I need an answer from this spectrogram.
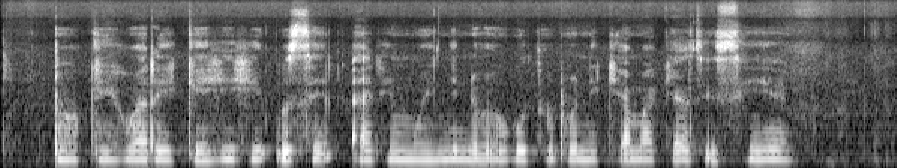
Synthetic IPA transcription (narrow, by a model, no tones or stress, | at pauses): tɔkɛwaɾɛiɡɛɦihiʔusɛnaɾimwɛɲinɛ̰wɛ̰ɣuðuɾɔnikia̰makiasḭsiɛm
